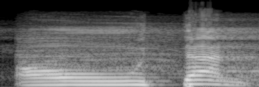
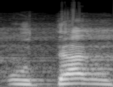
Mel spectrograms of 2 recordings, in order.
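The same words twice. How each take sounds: First: The word is stretched out long. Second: The word is said at normal length. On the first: It is raining very hard. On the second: It is raining.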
